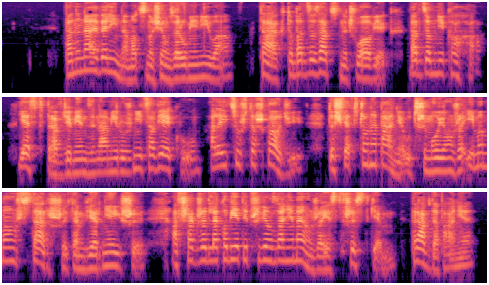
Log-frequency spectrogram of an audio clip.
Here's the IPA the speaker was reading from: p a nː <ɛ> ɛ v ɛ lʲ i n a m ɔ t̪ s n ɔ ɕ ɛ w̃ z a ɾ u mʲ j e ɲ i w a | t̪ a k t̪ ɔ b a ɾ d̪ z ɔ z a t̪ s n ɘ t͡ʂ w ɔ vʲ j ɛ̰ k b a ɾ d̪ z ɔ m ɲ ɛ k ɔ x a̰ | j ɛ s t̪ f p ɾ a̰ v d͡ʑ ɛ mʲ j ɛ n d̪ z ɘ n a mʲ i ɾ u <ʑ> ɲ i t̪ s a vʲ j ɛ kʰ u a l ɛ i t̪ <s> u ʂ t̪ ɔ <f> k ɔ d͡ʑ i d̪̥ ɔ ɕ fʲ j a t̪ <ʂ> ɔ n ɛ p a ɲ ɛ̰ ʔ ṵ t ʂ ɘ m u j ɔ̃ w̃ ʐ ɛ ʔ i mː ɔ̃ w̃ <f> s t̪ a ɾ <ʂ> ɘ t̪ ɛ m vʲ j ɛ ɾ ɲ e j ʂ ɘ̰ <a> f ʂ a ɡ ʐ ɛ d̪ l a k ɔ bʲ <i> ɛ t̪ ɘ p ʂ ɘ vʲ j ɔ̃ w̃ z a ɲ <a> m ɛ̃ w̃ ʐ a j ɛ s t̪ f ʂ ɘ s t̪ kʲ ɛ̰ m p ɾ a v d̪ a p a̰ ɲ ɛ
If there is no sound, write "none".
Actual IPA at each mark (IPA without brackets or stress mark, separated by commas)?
a, ʐ, s, ʂ, t͡ʂ, ʂ, ʂ, a, j, ɛ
